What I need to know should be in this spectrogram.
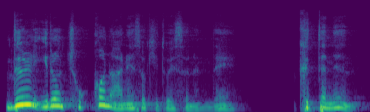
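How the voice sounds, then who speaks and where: A man's voice: a little high, wildly swooping pitch, normal speed, warm tone, husky. A man giving a personal testimony at a church service, telling his story with feeling and acting out the voices of people he quotes. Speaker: guest testimony speaker, drummer.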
